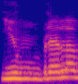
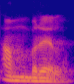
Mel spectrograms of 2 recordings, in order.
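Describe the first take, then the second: First: The word starts with a 'yoo' sound. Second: The word starts with an 'uh' sound. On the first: The speaker calls it wrong. "আমরা কি ইউমব্রেলা বলছি? না" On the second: The speaker calls it right. "এটা আমরা বলছি আমব্রেলা"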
